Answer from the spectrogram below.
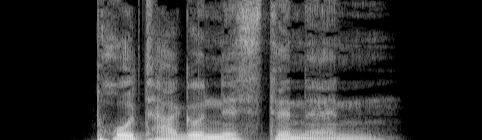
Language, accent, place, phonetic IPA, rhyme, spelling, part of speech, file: German, Germany, Berlin, [pʁotaɡoˈnɪstɪnən], -ɪstɪnən, Protagonistinnen, noun, De-Protagonistinnen.ogg
- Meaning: plural of Protagonistin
